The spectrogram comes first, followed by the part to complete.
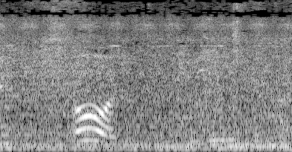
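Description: Steady low rumble of road traffic, with one short spoken sound from a voice about half a second in.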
